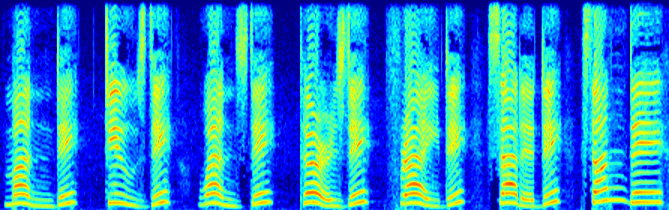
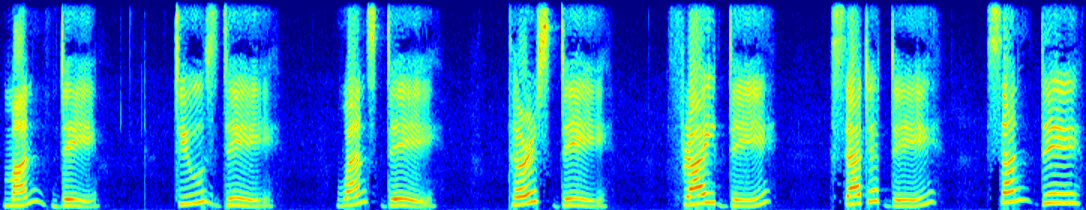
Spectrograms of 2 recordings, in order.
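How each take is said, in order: First: The days are read fast. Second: The days are read slowly.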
